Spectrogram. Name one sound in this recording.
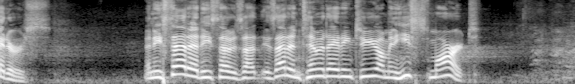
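A man speaks with animation through a microphone in a large room.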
